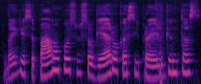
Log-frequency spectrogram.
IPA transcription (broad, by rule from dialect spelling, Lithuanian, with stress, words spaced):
ˈbɐɪɡʲeːsʲɪ ˈpɑːmoːkoːs ˈʋʲɪsoː ˈɡʲæːroː ˈkɐs iː prɐˈɪlʲɡʲɪntɐs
